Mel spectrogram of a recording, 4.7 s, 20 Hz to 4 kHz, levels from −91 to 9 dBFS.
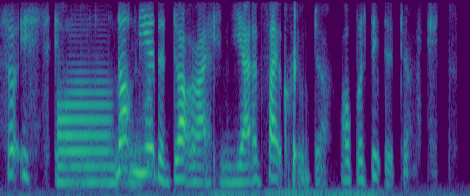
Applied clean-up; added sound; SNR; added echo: neural diffusion model UNIVERSE++.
